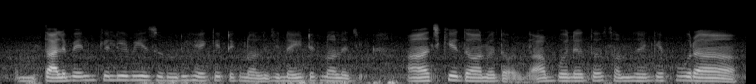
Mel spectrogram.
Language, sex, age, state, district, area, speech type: Urdu, female, 30-45, Telangana, Hyderabad, urban, spontaneous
